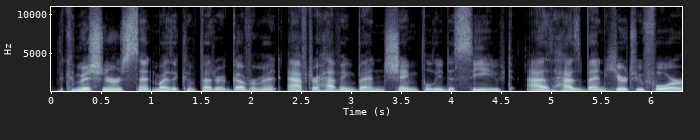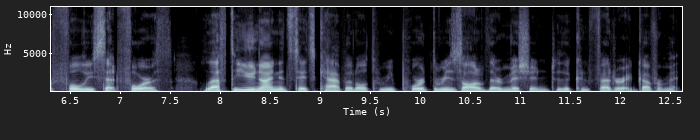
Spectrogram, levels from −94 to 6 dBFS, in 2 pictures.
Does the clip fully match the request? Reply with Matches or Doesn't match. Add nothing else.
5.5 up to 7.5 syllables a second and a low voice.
Matches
